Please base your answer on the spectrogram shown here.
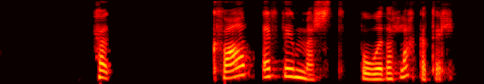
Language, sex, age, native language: Icelandic, female, 30-39, Icelandic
